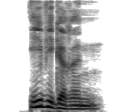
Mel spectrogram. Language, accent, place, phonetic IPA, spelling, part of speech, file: German, Germany, Berlin, [ˈeːvɪɡəʁən], ewigeren, adjective, De-ewigeren.ogg
- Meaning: inflection of ewig: 1. strong genitive masculine/neuter singular comparative degree 2. weak/mixed genitive/dative all-gender singular comparative degree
